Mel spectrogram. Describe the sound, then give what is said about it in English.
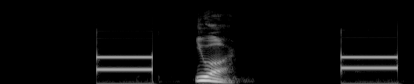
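Two steady telephone keypad tones, each lasting about half a second, sound clearly and a few seconds apart as a caller dials while still connected on an open phone line, with a short spoken phrase from a voice between them. “Are you trying to dial right? Because you're still on the phone.”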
